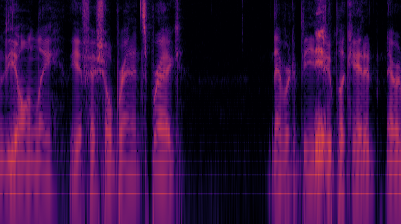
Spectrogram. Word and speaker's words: Sprague: they say they're wrong would they say sprog oh sprog sprague spragy spraggy uh one time i got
